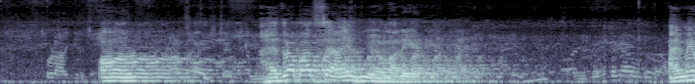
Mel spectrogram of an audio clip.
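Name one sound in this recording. A man sings loudly through a loudspeaker.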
